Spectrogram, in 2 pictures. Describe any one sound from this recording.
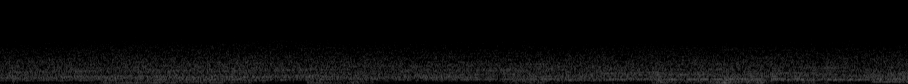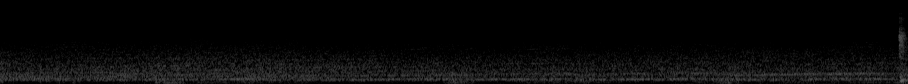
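A race car engine whines steadily, its pitch rising and falling through the gears.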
